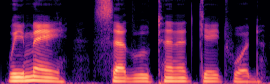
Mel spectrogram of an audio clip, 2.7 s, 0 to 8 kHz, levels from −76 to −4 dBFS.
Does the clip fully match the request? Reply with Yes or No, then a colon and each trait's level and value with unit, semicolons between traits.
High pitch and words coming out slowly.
No: low, 115 Hz; slow, 110 wpm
